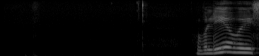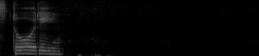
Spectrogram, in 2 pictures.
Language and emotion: Russian, sad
